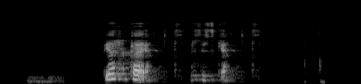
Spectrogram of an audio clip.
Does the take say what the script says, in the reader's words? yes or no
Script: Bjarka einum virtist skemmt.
no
